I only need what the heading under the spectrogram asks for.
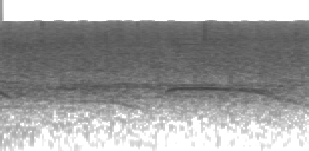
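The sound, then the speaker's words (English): A crowd claps hands in a steady, dense wash of applause, with a faint tonal line drifting through, loud and sustained throughout without distinct individual claps standing out. “Come on, let's clap our hands and praise.”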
